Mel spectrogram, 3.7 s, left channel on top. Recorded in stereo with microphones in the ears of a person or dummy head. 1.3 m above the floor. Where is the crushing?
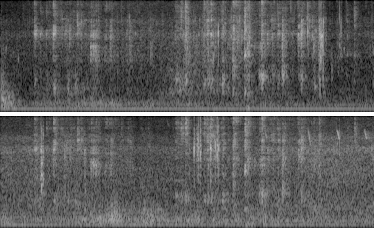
40° left (ahead or behind), 1.8 m.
